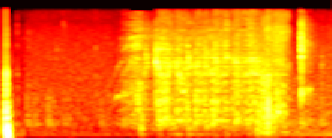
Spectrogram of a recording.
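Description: A short click, then about a second of steady, breathy hiss: air blown out through pursed lips.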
